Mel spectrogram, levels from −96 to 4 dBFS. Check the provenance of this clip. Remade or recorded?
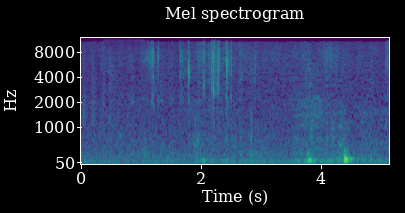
recorded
